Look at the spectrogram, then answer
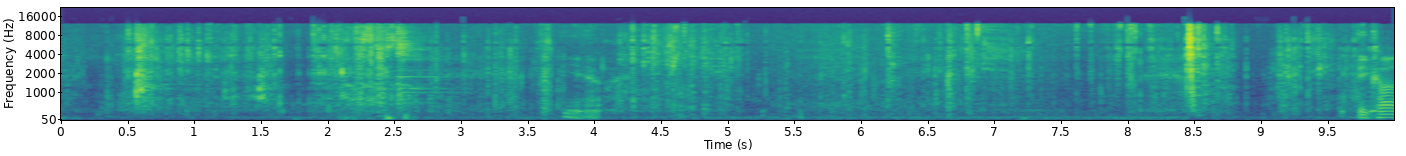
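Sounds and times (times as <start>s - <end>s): plastic bag crinkling: 0.0s - 10.0s
vegetables dropping into metal bowl: 2.1s - 2.9s.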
